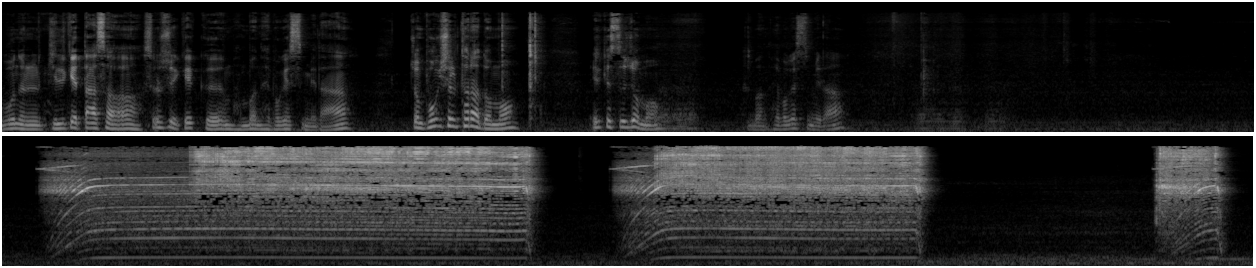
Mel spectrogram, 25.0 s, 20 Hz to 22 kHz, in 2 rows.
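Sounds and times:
rotary tool cutting plastic: 0:12.9 - 0:18.0, 0:24.0 - 0:24.9.

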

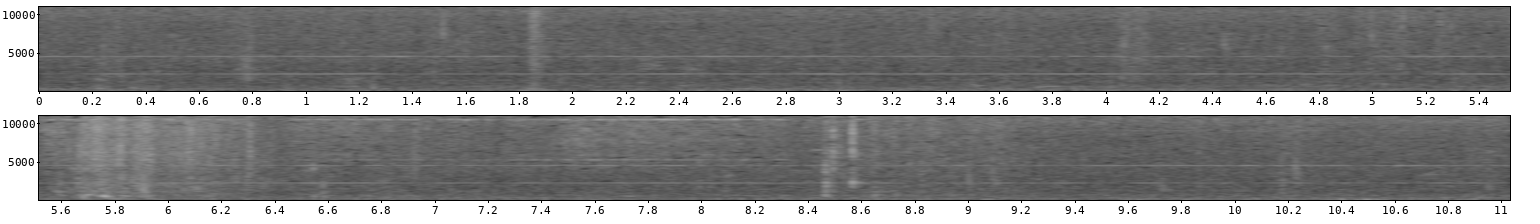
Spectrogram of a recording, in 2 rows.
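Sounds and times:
faint high whine: 0:00.0 - 0:11.0
low background hum: 0:00.0 - 0:11.0.

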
